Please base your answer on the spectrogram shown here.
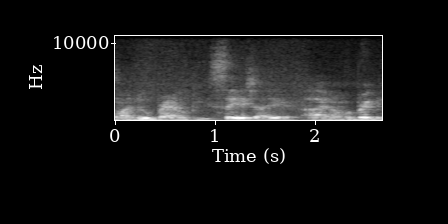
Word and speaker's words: SiegeAierre: So it's SiegeAierre. SiegeAierre. But it's like it's spelled crazy.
